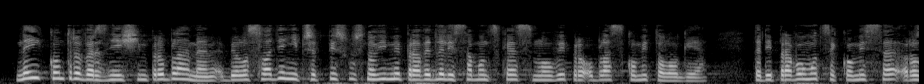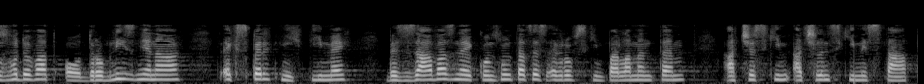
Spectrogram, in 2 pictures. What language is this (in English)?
Czech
